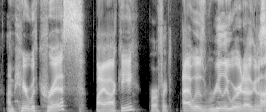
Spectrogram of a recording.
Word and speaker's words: Baiocchi: Most people say Baiocchi. Baiocchi, that's what I would have said. Yeah, that's the most traditional, although I get all sorts of like wild pronunciations.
